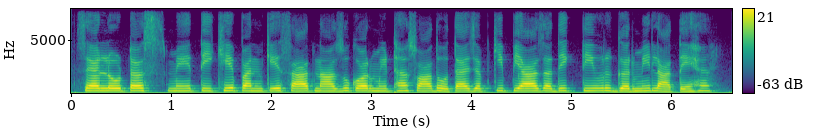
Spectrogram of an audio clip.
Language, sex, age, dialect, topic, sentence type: Hindi, female, 18-24, Hindustani Malvi Khadi Boli, agriculture, statement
